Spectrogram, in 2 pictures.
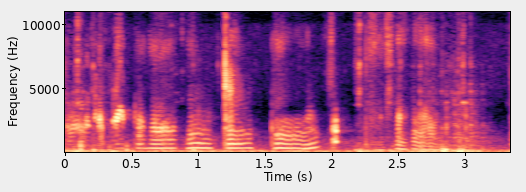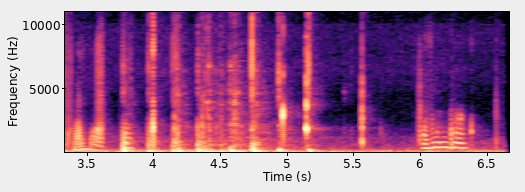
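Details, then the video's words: Pet budgerigar chattering to itself in the morning, recorded unawares: a fast, continuous stream of wavering mimicked-speech syllables and squeaky warbles with clicks, filling several seconds indoors. "Talking budgerigar"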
